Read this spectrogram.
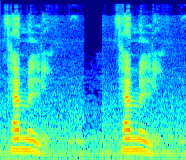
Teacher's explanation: The speakers maintain all three syllables. The schwa sound in the second syllables was clearly articulated which shows careful and clearer pronunciation.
